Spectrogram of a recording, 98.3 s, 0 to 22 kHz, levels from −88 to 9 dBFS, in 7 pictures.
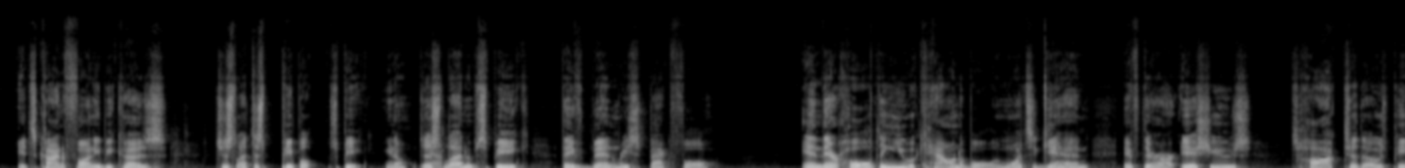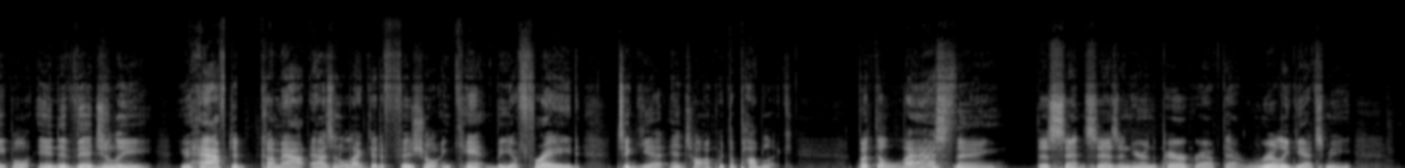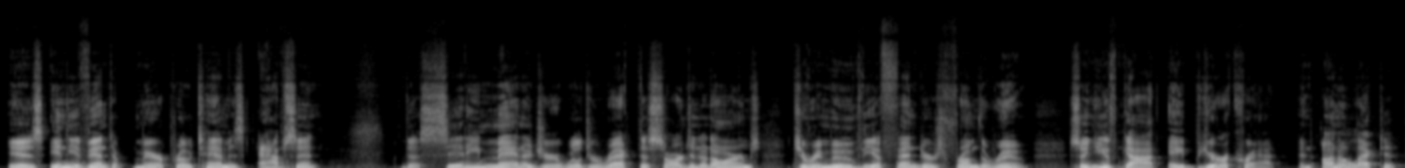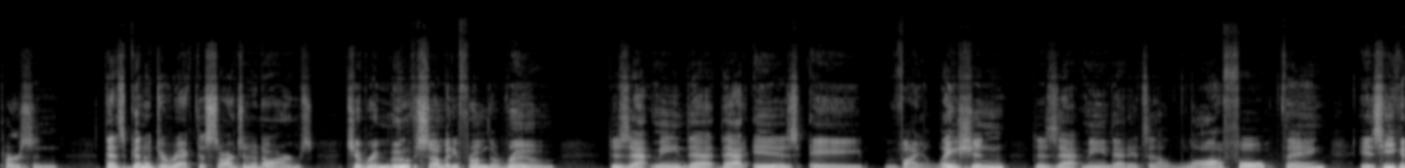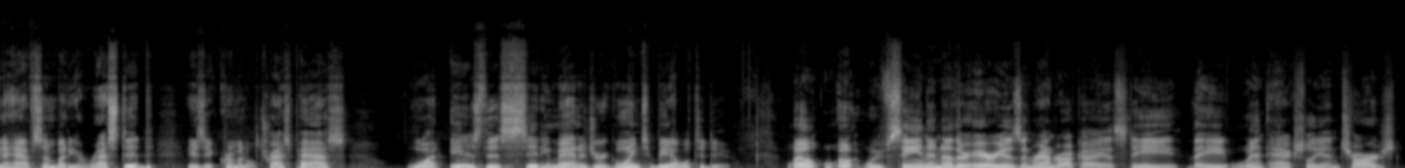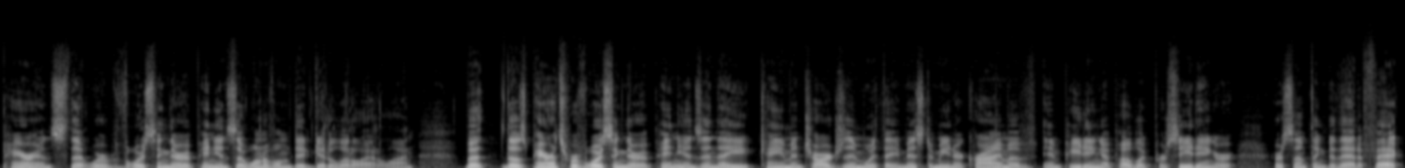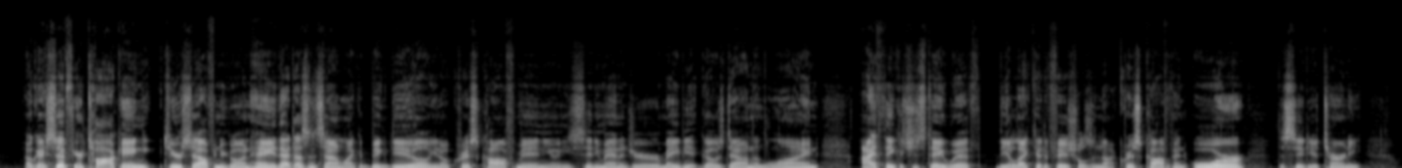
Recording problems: none

